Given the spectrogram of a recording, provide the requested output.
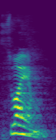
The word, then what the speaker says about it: स्वयं: स्वयं मीन्स होता है खुद, और जब इस स्वयं का हम उच्चारण कर रहे हैं, म की साउंड आ रही है जिसके नाम पे ये हमने बिंदी लगाई है और वो हम लास्ट में लगाते हैं, य के बाद, स्वयं। ठीक है, आगे बढ़ते हैं।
